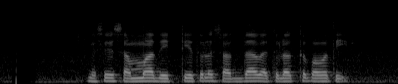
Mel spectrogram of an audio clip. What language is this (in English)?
Sinhala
